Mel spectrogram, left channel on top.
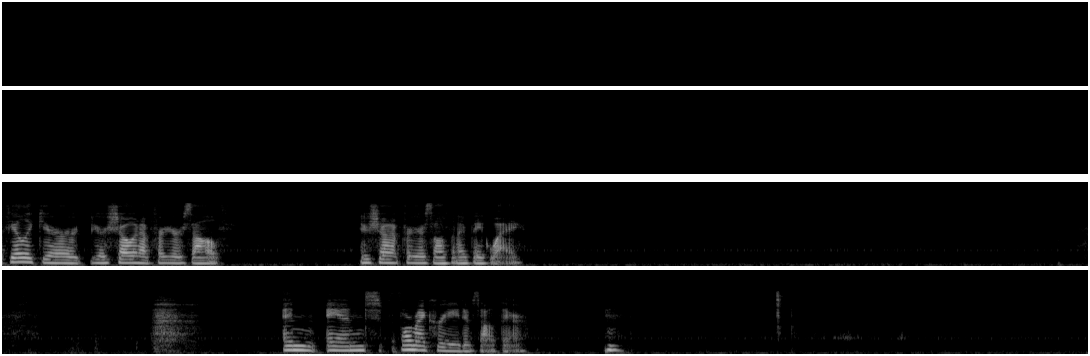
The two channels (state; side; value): silent; left; 54 dB below the other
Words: feel like you're showing up for yourself. You're showing up for yourself in a big way. And for my creatives out there,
